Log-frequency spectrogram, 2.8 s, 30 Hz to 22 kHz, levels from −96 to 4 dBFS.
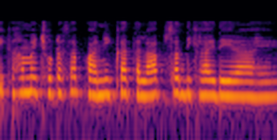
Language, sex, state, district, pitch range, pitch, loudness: Hindi, female, Bihar, Begusarai, 250-280 Hz, 260 Hz, -27 LUFS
